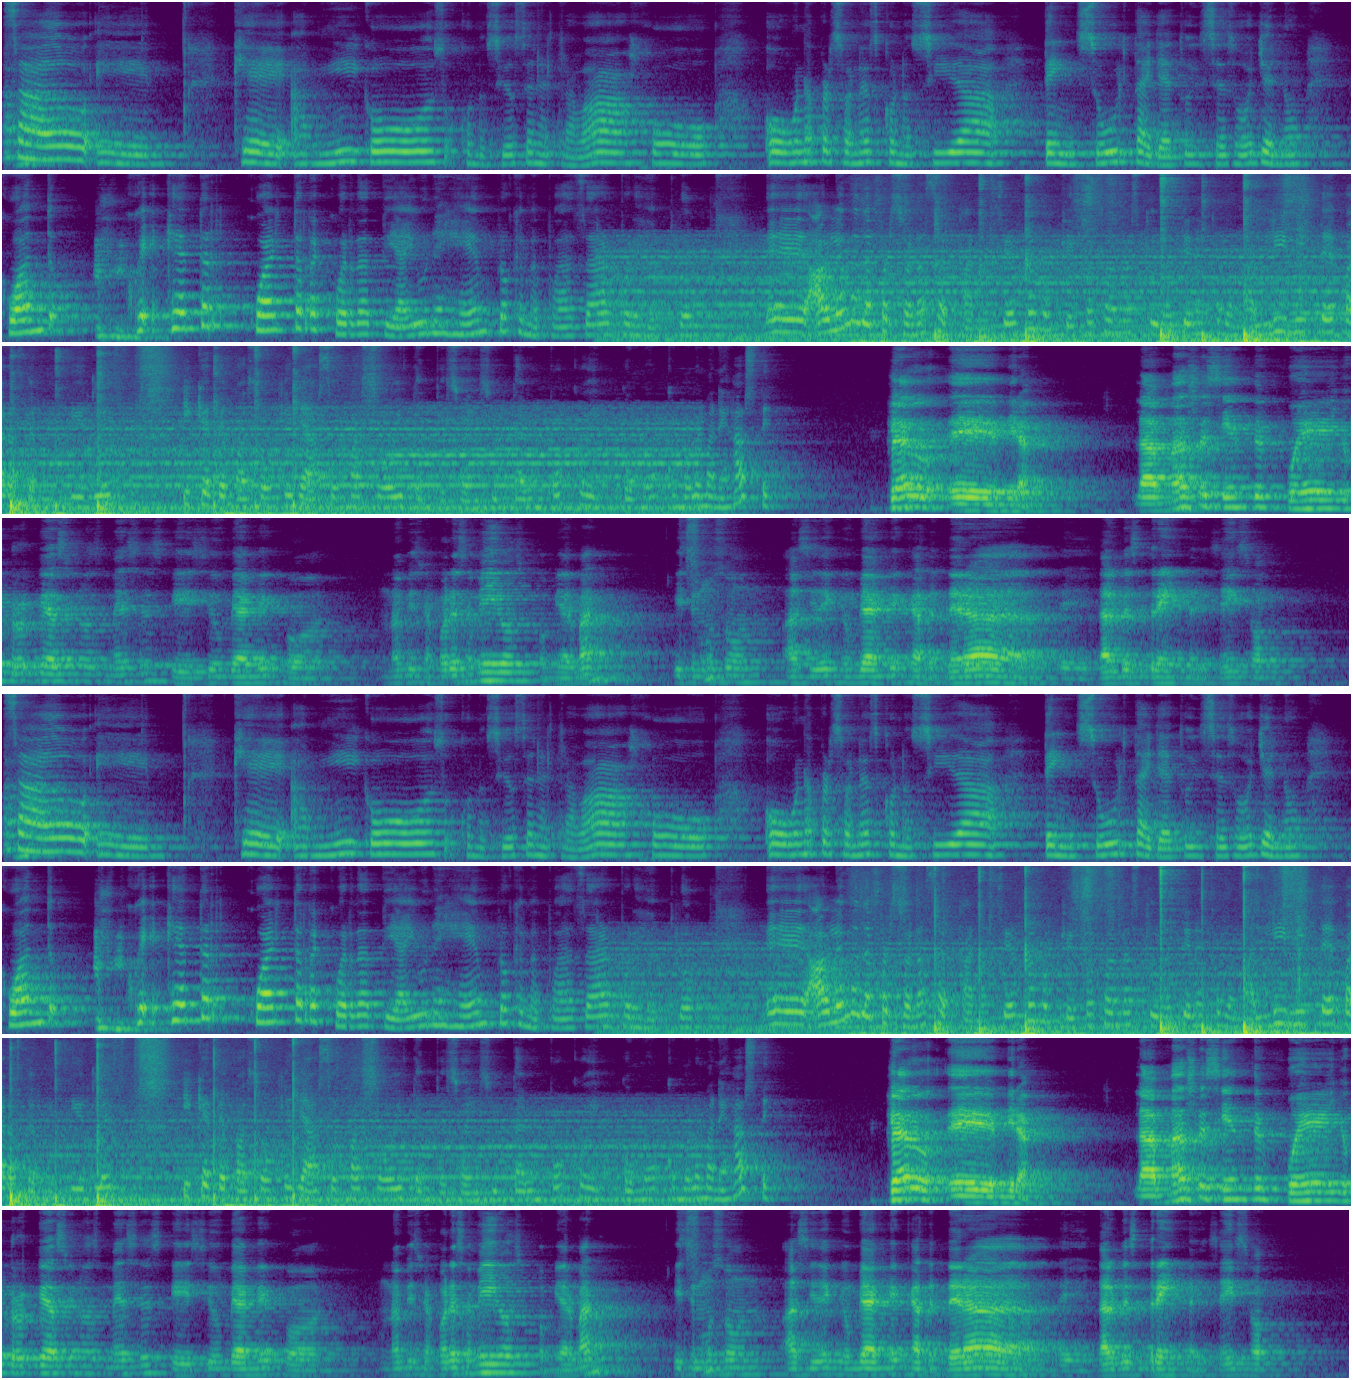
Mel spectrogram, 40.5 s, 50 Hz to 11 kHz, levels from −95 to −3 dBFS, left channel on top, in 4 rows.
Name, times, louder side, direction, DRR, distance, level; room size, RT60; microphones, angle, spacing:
voice 1, 0.0-10.5 11.1-21.4 21.7-25.9 35.5-35.7, equal, ahead, 4 dB, 0.3 m, -30 dB
sound 1, 14.5-25.5, left 2 dB, 70° left, 0.7 m, -34 dB
sound 2, 16.4-23.0, equal, 45° right, 0.7 m, -25 dB
voice 2, 26.9-28.0 28.7-32.8 33.2-34.9 35.4-39.8, right 2 dB, 65° right, 3 dB, 0.9 m, -26 dB
14.5 x 4.8 x 2.2 m, 1.3 s
head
